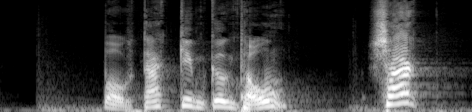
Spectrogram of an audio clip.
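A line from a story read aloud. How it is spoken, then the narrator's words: Shouting. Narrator (Vietnamese): Ngọc Thanh hét lên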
